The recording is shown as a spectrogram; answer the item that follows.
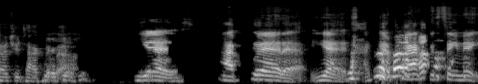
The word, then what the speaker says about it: Capoeira: We had entertainment, a group called Capora, and I'm probably not saying it with the correct, accent on the correct letters, but it was a Afro-Brazilian kind of like martial arts dance. Capoeira. That's what it is.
